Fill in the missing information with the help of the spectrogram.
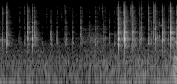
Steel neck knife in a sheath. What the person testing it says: the shake test looks like it'll hold up pretty good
